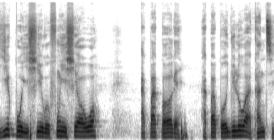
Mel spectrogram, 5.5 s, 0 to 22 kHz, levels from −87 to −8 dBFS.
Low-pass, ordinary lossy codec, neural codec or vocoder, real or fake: none; none; vocoder, 48 kHz, 128 mel bands, Vocos; fake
